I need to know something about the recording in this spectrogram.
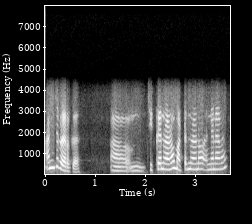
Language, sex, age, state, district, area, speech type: Malayalam, female, 45-60, Kerala, Thiruvananthapuram, urban, conversation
